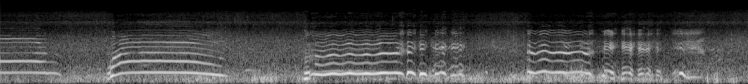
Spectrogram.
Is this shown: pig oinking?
no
